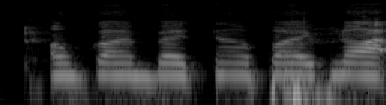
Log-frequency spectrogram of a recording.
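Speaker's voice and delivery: bone-dry, terse, clipped delivery. Recalling the voice message he sent early on, imitating a very deep voice. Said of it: "you have a very deep voice".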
